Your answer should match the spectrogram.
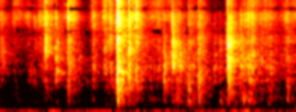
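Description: Paper wrapping crinkling and rustling in irregular crackles as a small wrapped mini skein of yarn is handled and unwrapped.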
